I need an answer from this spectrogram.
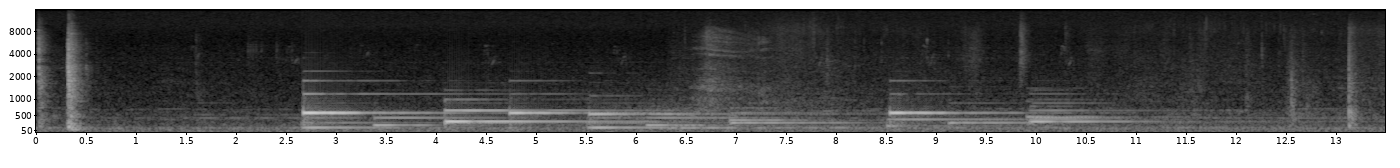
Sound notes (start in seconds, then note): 0.0 door clicking shut; 2.1 birds chirping; 2.6 sentimental music; 6.5 Diane sighing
